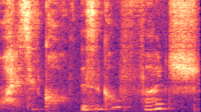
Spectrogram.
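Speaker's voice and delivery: unvoiced whisper.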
